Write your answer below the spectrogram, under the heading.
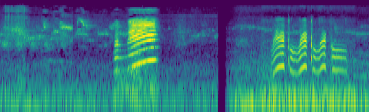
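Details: Indian parrot giving a loud rising screech, then after a pause a rapid run of four or five wavering harsh notes, with faint background chirps.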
